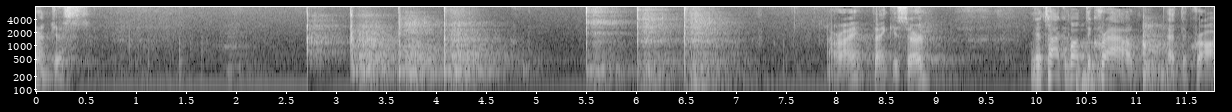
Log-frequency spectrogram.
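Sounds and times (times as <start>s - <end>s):
speech: 0.0s - 0.7s, 8.1s - 9.1s, 10.0s - 11.7s
low steady hum: 0.0s - 11.7s
hammering a nail into wood: 2.7s - 4.6s, 5.5s - 7.0s.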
